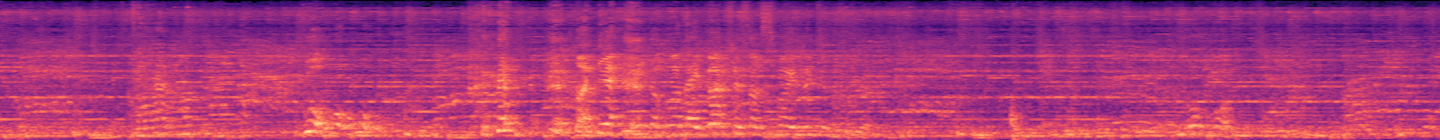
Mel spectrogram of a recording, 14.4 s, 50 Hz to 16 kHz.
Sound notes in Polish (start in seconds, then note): 4.6 śmiech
